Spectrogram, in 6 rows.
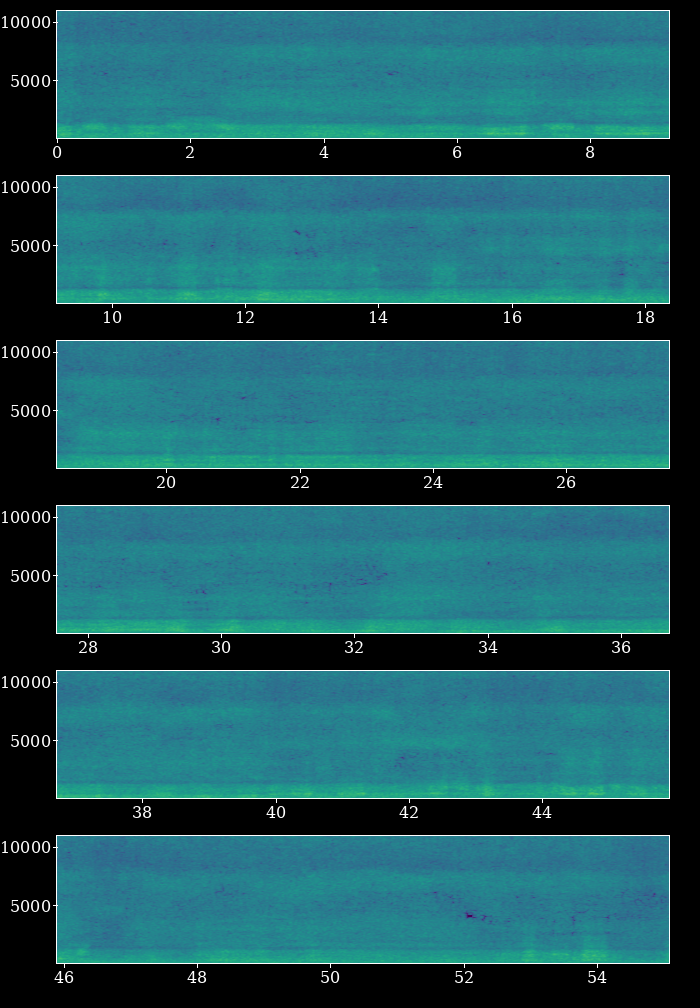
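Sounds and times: pressure washer spraying water: 0.0 - 55.0.

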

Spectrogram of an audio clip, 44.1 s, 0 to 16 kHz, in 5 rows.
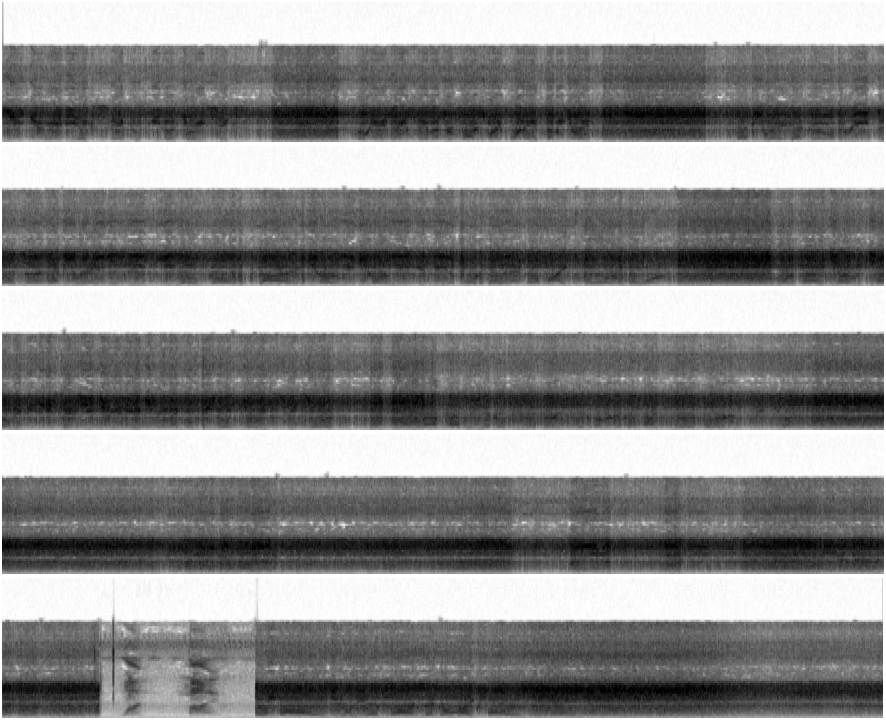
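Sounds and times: garbled radio voices: 0.0 - 42.6
radio static hiss: 0.0 - 44.0.

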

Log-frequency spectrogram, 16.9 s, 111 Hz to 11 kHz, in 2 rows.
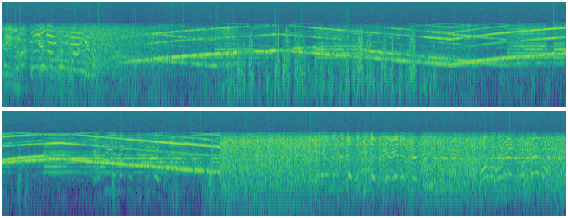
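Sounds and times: fire engine sirens wailing: 0.0 - 16.9
higher-pitched siren: 0.5 - 11.8.

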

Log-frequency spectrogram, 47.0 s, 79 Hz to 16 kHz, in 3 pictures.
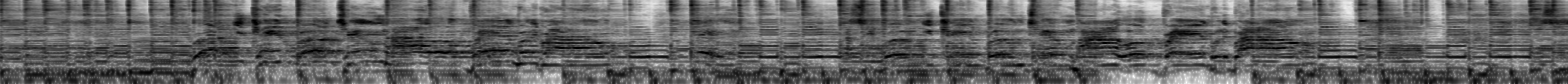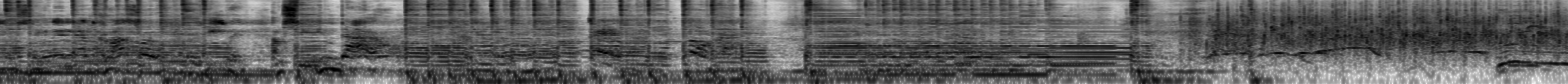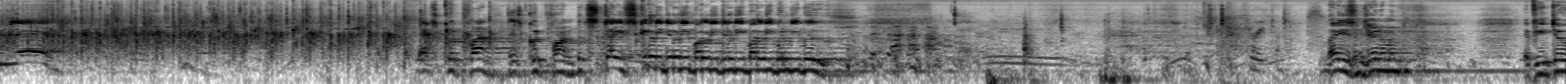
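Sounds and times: acoustic blues guitar: 0.0 - 28.3, 35.5 - 47.0
man singing: 1.9 - 13.5, 15.1 - 23.2
audience applause: 27.4 - 36.7.

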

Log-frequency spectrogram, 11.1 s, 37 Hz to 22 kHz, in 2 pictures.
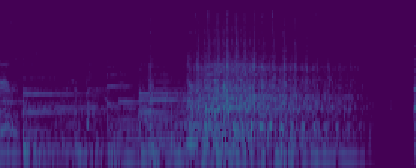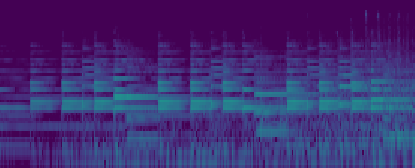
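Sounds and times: soft background music: 0.0 - 3.8, 5.5 - 11.0
sewing machine stitching: 2.4 - 5.0, 9.8 - 11.0.

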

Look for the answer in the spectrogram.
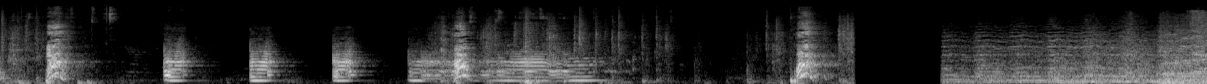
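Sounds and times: dog barking: 0.4 - 1.0, 4.4 - 5.0, 7.9 - 8.4.

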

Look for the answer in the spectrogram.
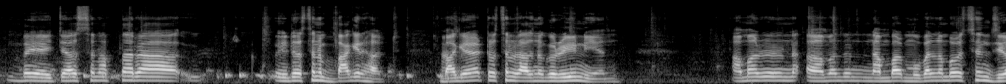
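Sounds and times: man speaking: 0.0 - 6.2
pigeons cooing: 0.4 - 4.6.

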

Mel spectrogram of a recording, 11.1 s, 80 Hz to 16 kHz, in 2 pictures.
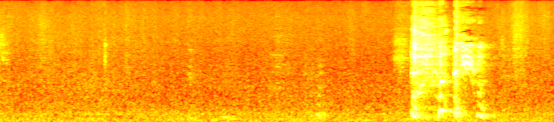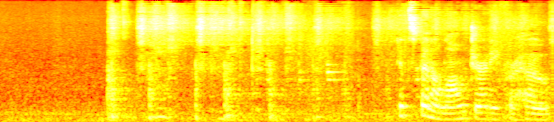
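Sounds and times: person coughing: 4.1 - 5.0.

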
